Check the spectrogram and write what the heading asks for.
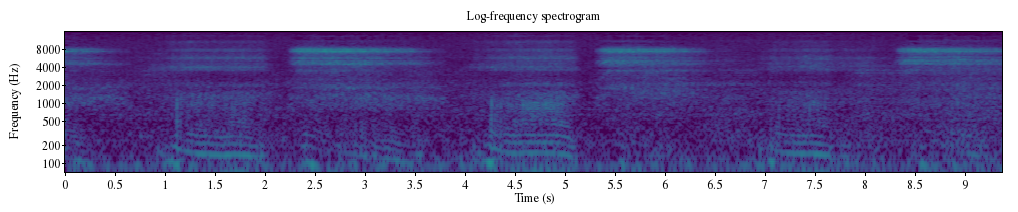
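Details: Snoring: steady rhythmic snores on each in-breath, about 19 breaths a minute, over constant low room noise.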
